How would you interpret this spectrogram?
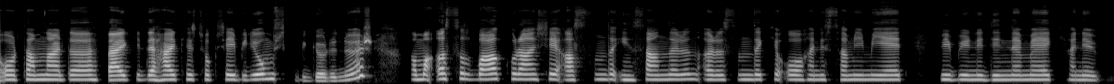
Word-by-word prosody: ortamlarda 220 0 +2
belki 210 +1 +4
de 215 0 +4
herkes 220 +2 +3
çok 220 -1 -6
şey 220 -2 0
biliyormuş 240 +4 +1
gibi 220 -8 -17
görünür 175 - 0 0.4
ama 230 0 +1
asıl 250 -1 0
bağ 240 +1 +8
kuran 240 -1 +2
şey 240 0 -1
aslında 215 +3 -2
insanların 225 +2 -1
arasındaki 225 0 -4
o, 220 0 -2
hani, 220 0 -4
samimiyet, 220 0 -2 0.3
birbirini 220 -1 -2
dinlemek, 215 +1 -1
hani, 210 -2 -4
220 Hz, 125 wpm, -22 LUFS, 215-230 Hz, 0.4 s, bağ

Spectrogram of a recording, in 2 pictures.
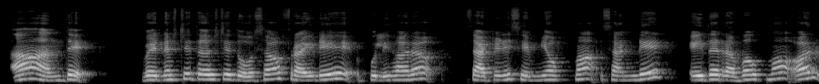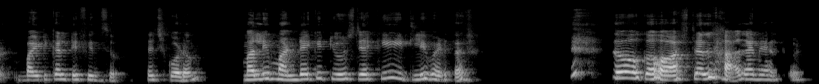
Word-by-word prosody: ఆ! 230 - +5 0.2
అంతే. 195 +4 0 0.7
Wednesday, 220 +4 +1
Thursday 230 0 +3
dosa, 185 -1 -1 0.3
Friday 200 +1 +2 0.4
పులిహార, 205 +2 0 0.6
Saturday 205 +2 +2
సేమియా 205 0 -3
ఉప్మా, 230 +4 -2 0.2
సండే 205 +5 0 0.5
ఐదర్ 225 +1 +4
రవ్వ 190 +4 +1
ఉప్మా 235 +4 -3 0.2
ఆర్ 275 +4 +2 0.3
బయటికెళ్ళి 220 +3 -1
టిఫిన్సు 210 -3 -5 0.3
తెచ్చుకోవడం. 195 -3 -1 0.5
మళ్ళీ 225 +5 +3
మండేకి, 235 +5 +1
ట్యూస్‌డేకి 240 +2 -1
ఇడ్లీ 235 +1 -3
పెడతా. 210 - -3 1.5
సో 285 - +6 0.2
ఒక 280 - -1 0.2
హాస్టల్‌లాగానే 235 +2 +3
అనుకోండి. 225 +2 -12
220 Hz, 100 wpm, -22 LUFS, 205-235 Hz, 1.5 s, సో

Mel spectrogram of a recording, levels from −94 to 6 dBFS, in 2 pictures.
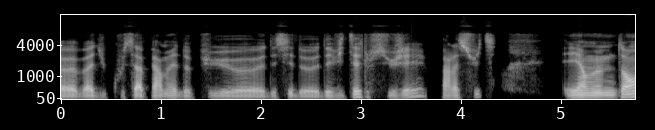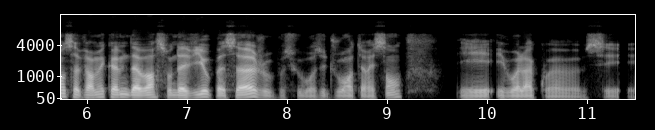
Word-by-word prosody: heu, - - -5
bah 80 +2 0
du 75 - -17
coup - - -19
ça - - +1
permet 85 +1 -2
de 80 - -7
plus, 85 +2 -9
heu, 75 -2 -2
d'essayer 80 +3 -7
de 75 -2 -4
d'éviter 85 +9 -3
le 115 -2 -15
sujet 100 - -5
par 85 - 0
la 90 - -2
suite, - - -5 0.7
et 95 +2 +2
en 95 - +5
même 95 0 +1
temps 115 +5 +5
ça - - +1
permet 110 +5 +2
quand 110 - +4
même 115 - 0
d'avoir 100 +1 +7
son 100 0 -3
avis 95 +4 +5
au 125 - +2
passage - - +5
parce - - -18
que, - - -15
bah, 75 -1 -8
c'est 85 - -12
toujours 80 +1 -4
intéressant 80 - -4 0.6
et 80 -1 -3
et 90 - -5
voilà 80 0 +1
quoi, 70 +2 -10 0.2
heu, 65 - -15
c'est - - -9
85 Hz, 220 wpm, -24 LUFS, 80-100 Hz, 0.7 s, d'avoir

